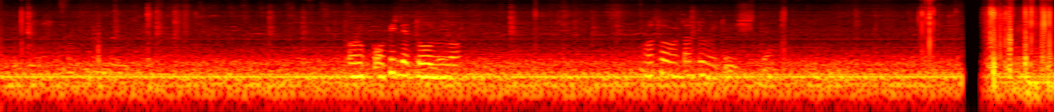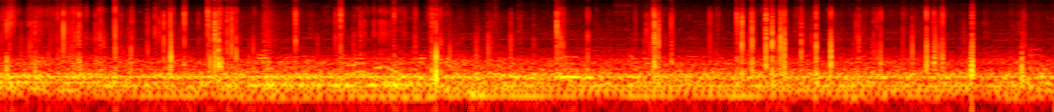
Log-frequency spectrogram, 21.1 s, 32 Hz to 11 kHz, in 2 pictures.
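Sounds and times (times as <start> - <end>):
low engine hum: 0.0 - 21.0
sharp clicks and crackles: 9.2 - 21.0.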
